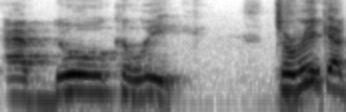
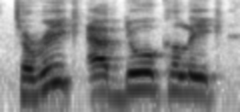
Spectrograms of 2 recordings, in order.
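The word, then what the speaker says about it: Tariq Abdul Khaliq: hear you right okay wow i mispronounced your name and didn't even remember the mispronunciation my bad brother tariq abdul kalik and also uh zakiyah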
